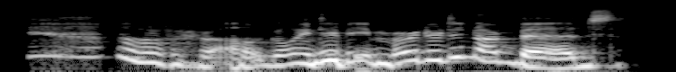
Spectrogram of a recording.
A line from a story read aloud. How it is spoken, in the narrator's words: quavered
